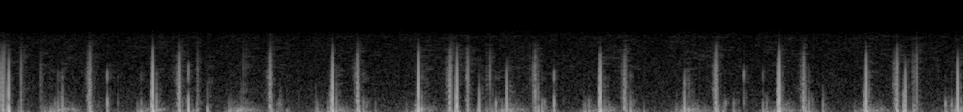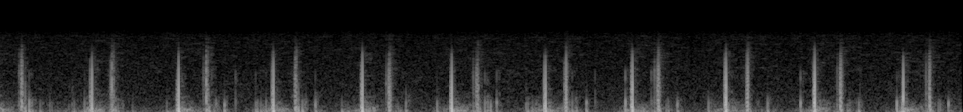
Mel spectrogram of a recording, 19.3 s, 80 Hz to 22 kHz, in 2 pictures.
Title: Heartbeat stethoscop 2,1g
